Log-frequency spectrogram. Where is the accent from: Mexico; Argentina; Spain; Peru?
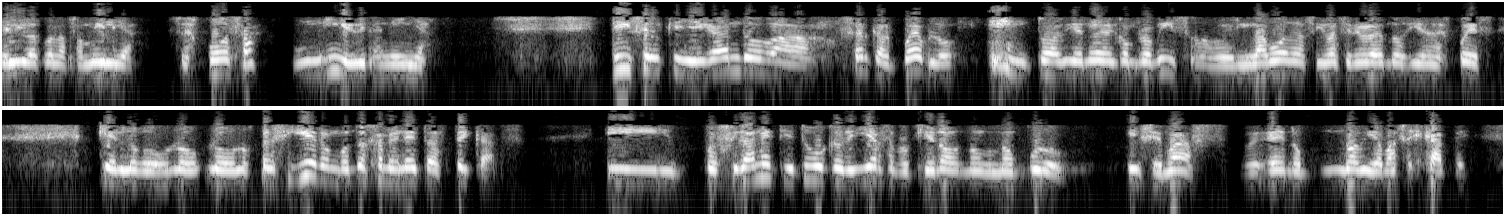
Peru; Porque yo siempre decía, ¿cómo? Yo soy de Perú.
